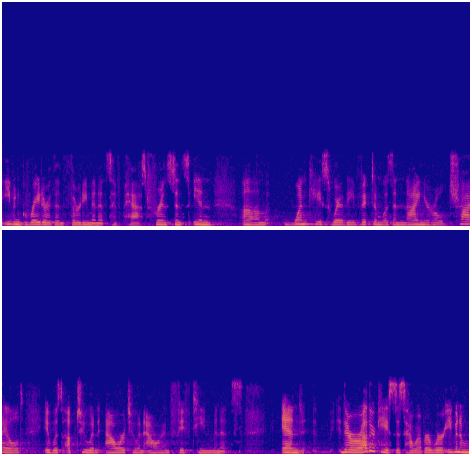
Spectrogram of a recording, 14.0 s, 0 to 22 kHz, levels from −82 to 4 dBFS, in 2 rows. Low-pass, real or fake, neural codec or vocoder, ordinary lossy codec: 7.2 kHz; fake; vocoder, 22.05 kHz, 80 mel bands, Vocos; Opus, 24 kbps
